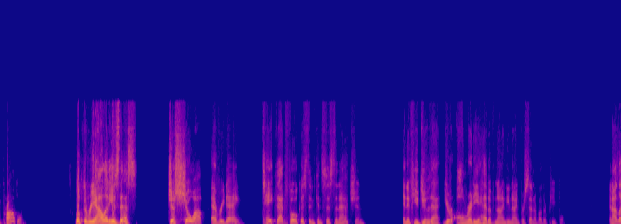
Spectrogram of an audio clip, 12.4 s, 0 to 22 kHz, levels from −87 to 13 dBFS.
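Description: A speech recording over an Opus call path limited to about 12 kHz. From 1.54 to 2.44 s the input level likely ran about 7 dB past the converter's ceiling, causing microphone overload: a few percent of samples have their peaks flattened, giving the loudest syllables a harsh, crackling edge. The call software then likely stepped the microphone volume down three times, at 1.56 s (about 2 dB), 2.55 s (about 6 dB) and 3.93 s (about 4 dB, just after "just show"), so voice and background drop abruptly in level each time. At 4.59 to 4.65 s a short concealed packet loss occurs: about 40 ms never arrived in time, and the decoder filled it by extending the preceding sound before blending back, heard as a brief smear just before "take that focused and". Overlapping it, from 4.63 to 4.77 s, comes a lost packet rebuilt from error correction: roughly 80 ms, which fits four lost packets, was played from low-bitrate copies carried in the following packets, so there is no gap, but that stretch sounds rougher and noisier.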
